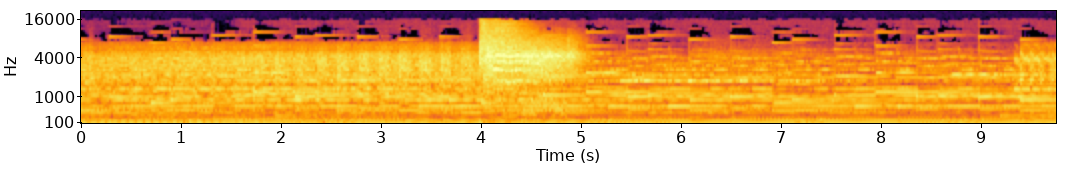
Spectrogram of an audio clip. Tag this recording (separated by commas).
Music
